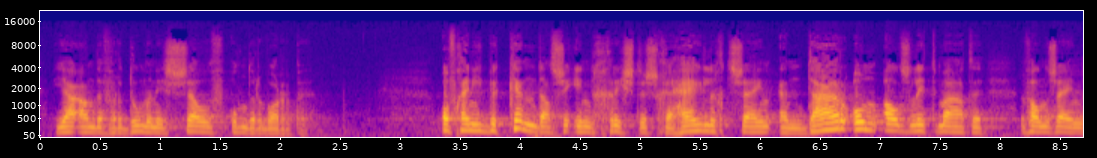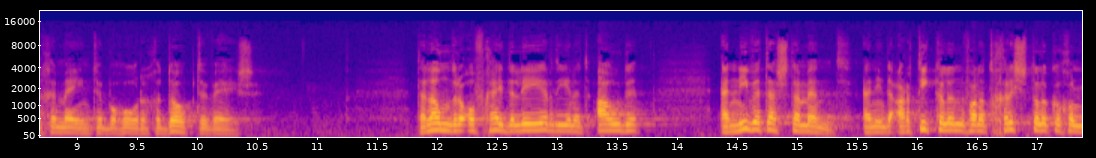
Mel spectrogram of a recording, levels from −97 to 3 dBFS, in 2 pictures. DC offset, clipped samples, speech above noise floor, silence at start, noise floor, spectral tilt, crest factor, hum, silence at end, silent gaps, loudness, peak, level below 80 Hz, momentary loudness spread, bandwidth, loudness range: under 0.1%; under 0.1%; 36 dB; 0.15 s; -58 dBFS; -6.5 dB/octave; 20 dB; none; 0 s; none; -22 LUFS; -2 dBFS; -58 dBFS; 10 LU; 12 kHz; 5 LU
